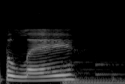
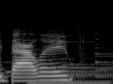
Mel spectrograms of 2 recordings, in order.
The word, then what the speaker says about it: ballet: You're saying ballay. You usually say ballet.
